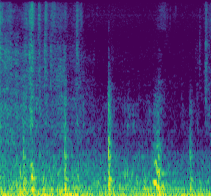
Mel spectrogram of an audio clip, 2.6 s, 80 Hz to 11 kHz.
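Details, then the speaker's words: 2018 Nissan Rogue, a couple of years old but long parked, clunking from the rear: light irregular hollow taps about every half second over road hum. A seat belt tapping the plastic trim. "so if you fold the seat forward on a Nissan Juke it puts a seat belt just to where it freaking starts tapping the plastic right there"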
